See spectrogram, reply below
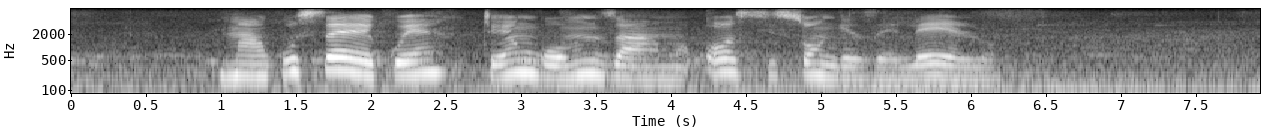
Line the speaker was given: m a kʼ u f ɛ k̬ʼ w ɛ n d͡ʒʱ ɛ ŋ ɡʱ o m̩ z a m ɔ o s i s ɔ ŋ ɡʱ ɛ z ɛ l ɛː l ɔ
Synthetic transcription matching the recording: m a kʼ u s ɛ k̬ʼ w ɛ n d͡ʒʱ ɛ ŋ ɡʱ o m̩ z a m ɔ o s i s ɔ ŋ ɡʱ ɛ z ɛ l ɛː l ɔ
